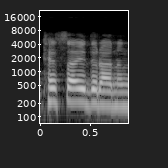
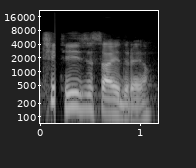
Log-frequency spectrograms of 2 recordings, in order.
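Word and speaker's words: Teesside: 영국 테사이드라는 곳에 발전소를 건설하는데 이게 좀 대박을 칩니다. 이 발음이 티즈사이드래요.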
